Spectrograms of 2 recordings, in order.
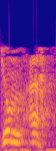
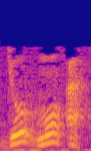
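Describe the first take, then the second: First: The m is followed by no vowel. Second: The m is followed by a u vowel. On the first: "Dan bisa disukun" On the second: "Bisa di dhammah"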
